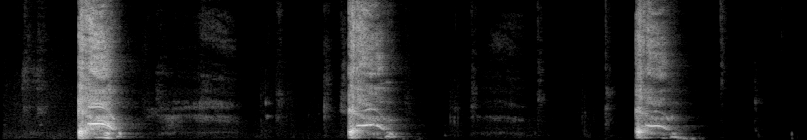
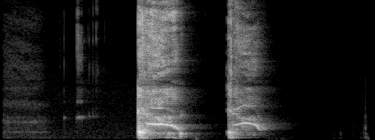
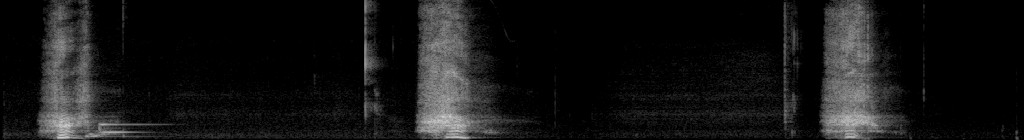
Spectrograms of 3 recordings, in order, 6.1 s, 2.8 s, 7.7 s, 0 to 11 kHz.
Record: {"three_cough_length": "6.1 s", "three_cough_amplitude": 22308, "three_cough_signal_mean_std_ratio": 0.26, "cough_length": "2.8 s", "cough_amplitude": 32745, "cough_signal_mean_std_ratio": 0.31, "exhalation_length": "7.7 s", "exhalation_amplitude": 14874, "exhalation_signal_mean_std_ratio": 0.29, "survey_phase": "beta (2021-08-13 to 2022-03-07)", "age": "45-64", "gender": "Female", "wearing_mask": "No", "symptom_cough_any": true, "symptom_runny_or_blocked_nose": true, "symptom_sore_throat": true, "symptom_fatigue": true, "symptom_headache": true, "symptom_change_to_sense_of_smell_or_taste": true, "symptom_loss_of_taste": true, "symptom_onset": "5 days", "smoker_status": "Never smoked", "respiratory_condition_asthma": false, "respiratory_condition_other": false, "recruitment_source": "Test and Trace", "submission_delay": "2 days", "covid_test_result": "Positive", "covid_test_method": "RT-qPCR", "covid_ct_value": 11.7, "covid_ct_gene": "ORF1ab gene", "covid_ct_mean": 11.9, "covid_viral_load": "120000000 copies/ml", "covid_viral_load_category": "High viral load (>1M copies/ml)"}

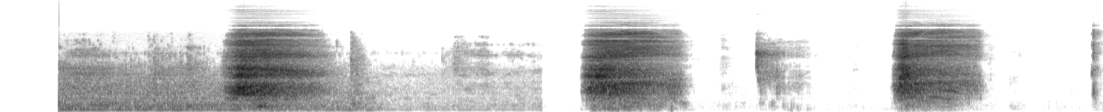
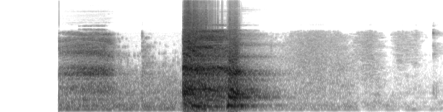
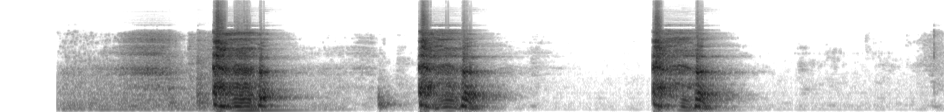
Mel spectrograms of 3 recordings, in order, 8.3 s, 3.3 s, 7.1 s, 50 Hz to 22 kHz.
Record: {"exhalation_length": "8.3 s", "exhalation_amplitude": 32768, "exhalation_signal_mean_std_ratio": 0.36, "cough_length": "3.3 s", "cough_amplitude": 32768, "cough_signal_mean_std_ratio": 0.39, "three_cough_length": "7.1 s", "three_cough_amplitude": 32768, "three_cough_signal_mean_std_ratio": 0.37, "survey_phase": "beta (2021-08-13 to 2022-03-07)", "age": "65+", "gender": "Female", "wearing_mask": "No", "symptom_none": true, "smoker_status": "Never smoked", "respiratory_condition_asthma": false, "respiratory_condition_other": false, "recruitment_source": "REACT", "submission_delay": "1 day", "covid_test_result": "Negative", "covid_test_method": "RT-qPCR"}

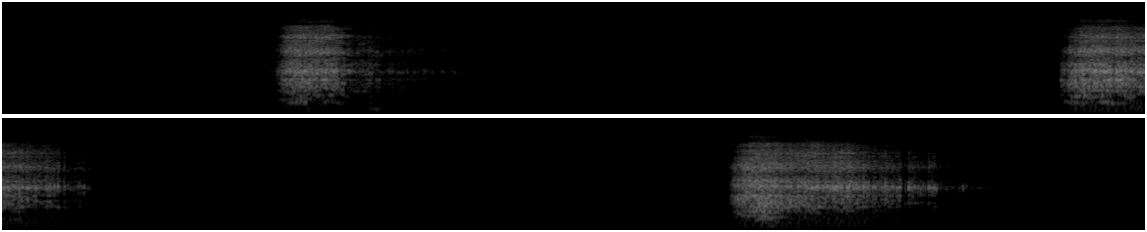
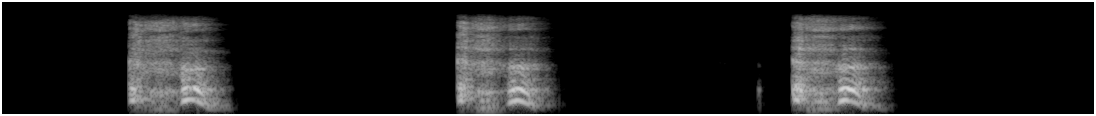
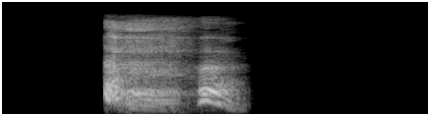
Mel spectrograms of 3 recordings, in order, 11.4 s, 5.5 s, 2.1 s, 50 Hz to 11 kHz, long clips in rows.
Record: {"exhalation_length": "11.4 s", "exhalation_amplitude": 753, "exhalation_signal_mean_std_ratio": 0.32, "three_cough_length": "5.5 s", "three_cough_amplitude": 25640, "three_cough_signal_mean_std_ratio": 0.32, "cough_length": "2.1 s", "cough_amplitude": 23391, "cough_signal_mean_std_ratio": 0.39, "survey_phase": "beta (2021-08-13 to 2022-03-07)", "age": "45-64", "gender": "Female", "wearing_mask": "No", "symptom_none": true, "smoker_status": "Never smoked", "respiratory_condition_asthma": false, "respiratory_condition_other": false, "recruitment_source": "REACT", "submission_delay": "2 days", "covid_test_result": "Negative", "covid_test_method": "RT-qPCR", "influenza_a_test_result": "Negative", "influenza_b_test_result": "Negative"}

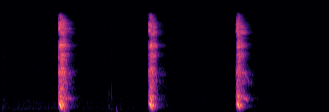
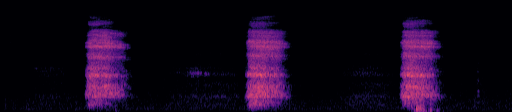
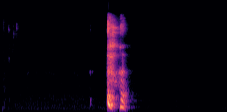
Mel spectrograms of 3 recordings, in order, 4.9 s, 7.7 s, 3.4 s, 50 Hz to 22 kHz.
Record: {"three_cough_length": "4.9 s", "three_cough_amplitude": 22903, "three_cough_signal_mean_std_ratio": 0.2, "exhalation_length": "7.7 s", "exhalation_amplitude": 3184, "exhalation_signal_mean_std_ratio": 0.38, "cough_length": "3.4 s", "cough_amplitude": 27150, "cough_signal_mean_std_ratio": 0.18, "survey_phase": "alpha (2021-03-01 to 2021-08-12)", "age": "65+", "gender": "Female", "wearing_mask": "No", "symptom_none": true, "smoker_status": "Never smoked", "respiratory_condition_asthma": false, "respiratory_condition_other": false, "recruitment_source": "REACT", "submission_delay": "2 days", "covid_test_result": "Negative", "covid_test_method": "RT-qPCR"}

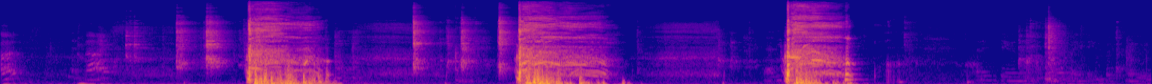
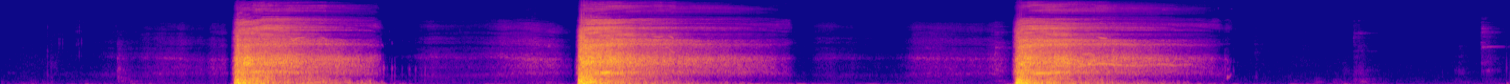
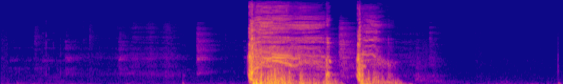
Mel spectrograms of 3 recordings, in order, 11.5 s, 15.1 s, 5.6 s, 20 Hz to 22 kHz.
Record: {"three_cough_length": "11.5 s", "three_cough_amplitude": 25216, "three_cough_signal_mean_std_ratio": 0.32, "exhalation_length": "15.1 s", "exhalation_amplitude": 32768, "exhalation_signal_mean_std_ratio": 0.3, "cough_length": "5.6 s", "cough_amplitude": 32348, "cough_signal_mean_std_ratio": 0.28, "survey_phase": "beta (2021-08-13 to 2022-03-07)", "age": "45-64", "gender": "Male", "wearing_mask": "No", "symptom_new_continuous_cough": true, "symptom_runny_or_blocked_nose": true, "symptom_shortness_of_breath": true, "symptom_sore_throat": true, "symptom_abdominal_pain": true, "symptom_fatigue": true, "symptom_headache": true, "symptom_change_to_sense_of_smell_or_taste": true, "smoker_status": "Ex-smoker", "respiratory_condition_asthma": false, "respiratory_condition_other": false, "recruitment_source": "Test and Trace", "submission_delay": "1 day", "covid_test_result": "Positive", "covid_test_method": "RT-qPCR", "covid_ct_value": 22.0, "covid_ct_gene": "ORF1ab gene"}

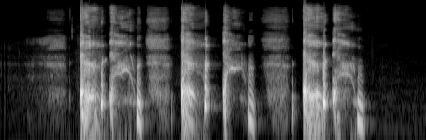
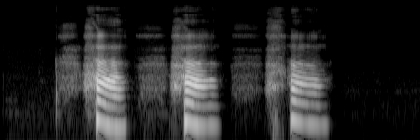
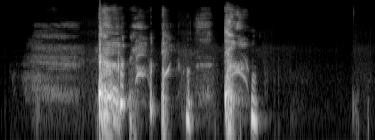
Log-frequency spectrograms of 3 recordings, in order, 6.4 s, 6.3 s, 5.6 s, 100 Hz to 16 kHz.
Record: {"three_cough_length": "6.4 s", "three_cough_amplitude": 32768, "three_cough_signal_mean_std_ratio": 0.39, "exhalation_length": "6.3 s", "exhalation_amplitude": 26732, "exhalation_signal_mean_std_ratio": 0.35, "cough_length": "5.6 s", "cough_amplitude": 32768, "cough_signal_mean_std_ratio": 0.29, "survey_phase": "beta (2021-08-13 to 2022-03-07)", "age": "45-64", "gender": "Female", "wearing_mask": "No", "symptom_cough_any": true, "symptom_sore_throat": true, "symptom_change_to_sense_of_smell_or_taste": true, "symptom_loss_of_taste": true, "symptom_onset": "12 days", "smoker_status": "Ex-smoker", "respiratory_condition_asthma": false, "respiratory_condition_other": false, "recruitment_source": "REACT", "submission_delay": "2 days", "covid_test_result": "Negative", "covid_test_method": "RT-qPCR", "influenza_a_test_result": "Negative", "influenza_b_test_result": "Negative"}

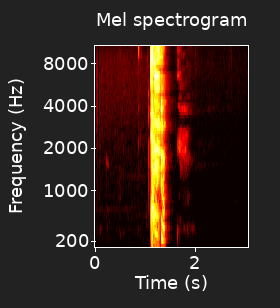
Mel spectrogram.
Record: {"cough_length": "3.1 s", "cough_amplitude": 32131, "cough_signal_mean_std_ratio": 0.23, "survey_phase": "beta (2021-08-13 to 2022-03-07)", "age": "45-64", "gender": "Female", "wearing_mask": "No", "symptom_cough_any": true, "symptom_runny_or_blocked_nose": true, "symptom_sore_throat": true, "symptom_fatigue": true, "symptom_headache": true, "symptom_onset": "3 days", "smoker_status": "Never smoked", "respiratory_condition_asthma": true, "respiratory_condition_other": false, "recruitment_source": "Test and Trace", "submission_delay": "1 day", "covid_test_result": "Positive", "covid_test_method": "RT-qPCR", "covid_ct_value": 23.8, "covid_ct_gene": "N gene"}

